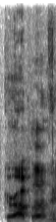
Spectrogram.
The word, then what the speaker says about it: Garoppolo: Mahomes and Garoppolo. Is that how you say it? – Garoppolo. Yeah.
